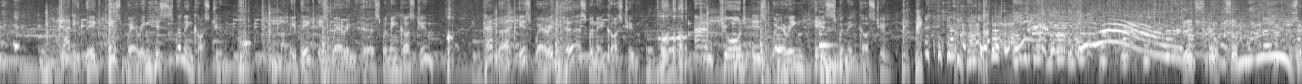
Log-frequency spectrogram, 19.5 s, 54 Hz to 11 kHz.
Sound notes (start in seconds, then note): 3.6 snorts; 6.7 snorts; 9.8 snorts; 13.5 snorting, giggling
